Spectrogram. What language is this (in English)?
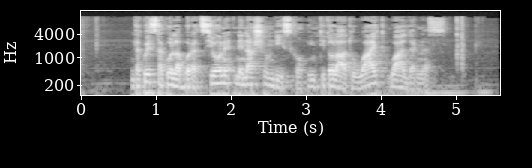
Italian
